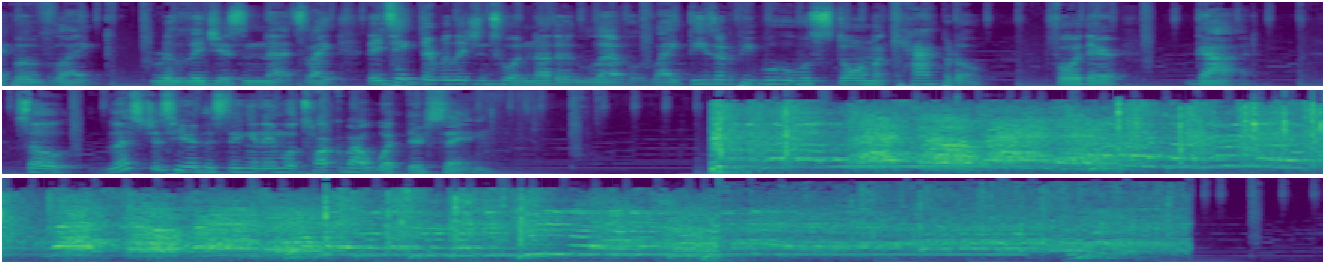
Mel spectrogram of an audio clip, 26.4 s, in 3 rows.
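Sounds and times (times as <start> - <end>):
speech: 0.0 - 12.2
crowd chanting at a rally: 13.6 - 25.6.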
